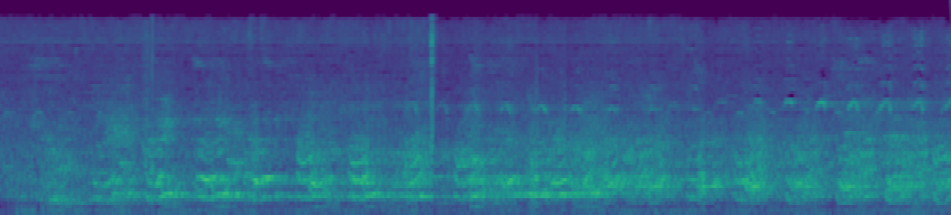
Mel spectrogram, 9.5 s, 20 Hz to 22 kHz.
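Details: Sea lions crowded on the Newport Sea Lion Docks at the Port of Newport, Yaquina Bay, Oregon, on September 20, 2015, keep up a dense, overlapping chorus of hoarse barks with long, sustained honking tones in the middle.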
